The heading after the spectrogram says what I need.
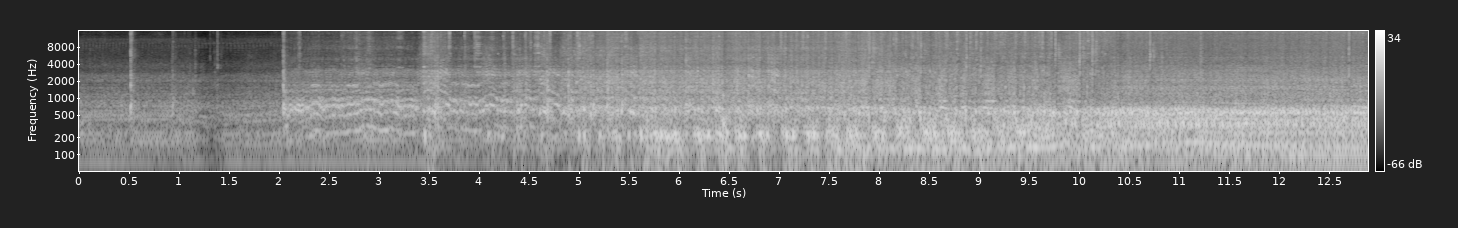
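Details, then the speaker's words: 1971 Lamborghini Espada Series II V12 barn find after spark plugs removed and refitted: cranks, catches within a second, settles into a quiet, smooth, even idle with no misfires or rattles; normal start and idle. "hey listen to that herself so so quiet and happy the sweet little Italian kitten that is amazing sweet is it really really nice wow I wasn't expecting it to be quite this Placid"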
